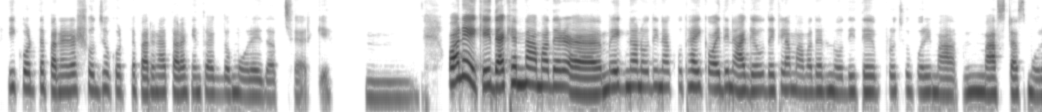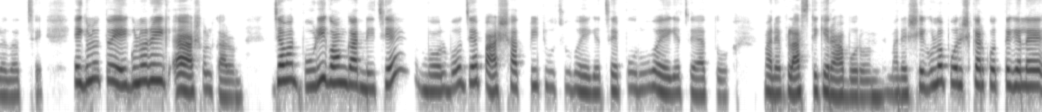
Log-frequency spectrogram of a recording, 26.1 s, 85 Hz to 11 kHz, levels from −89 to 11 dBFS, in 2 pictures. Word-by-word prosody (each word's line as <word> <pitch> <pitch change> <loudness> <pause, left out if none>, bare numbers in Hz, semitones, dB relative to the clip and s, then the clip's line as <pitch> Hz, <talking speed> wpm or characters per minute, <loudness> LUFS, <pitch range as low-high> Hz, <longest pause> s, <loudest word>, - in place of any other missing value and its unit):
ই - - -2
করতে 235 0 -2
পারে 210 0 -1
না, 220 - -1
সহ্য 220 -3 -6 0.2
করতে 210 +1 -9
পারে 190 +1 -1
না - - -4
তারা 195 0 -1
কিন্তু 200 +1 -7
একদম 185 0 -9
মরেই 175 -1 -6
যাচ্ছে 165 0 -12
আরকি। - - -18 0.5
হুম। 160 -1 -13 0.6
অনেক 360 -7 +8
এই - - +6
দেখেন 285 +4 +7
না 295 - +6
আমাদের 265 0 +2 0.2
আ - - +5 0.4
মেঘনা 255 +1 +1
নদী 250 +1 -7
না 250 - -5
কোথায় 255 0 -1
কয়দিন 235 +1 -1
আগেও 215 0 -2
দেখলাম 225 +1 -5
আমাদের 210 +1 -5 0.2
নদীতে 205 +1 -5 0.2
প্রচুর 210 +1 -11
পরিমা 200 -1 -5 0.5
মাছ 190 0 0
টাছ 190 -1 -3
মরে 180 -2 -6
যাচ্ছে। 170 0 -12 0.5
এগুলো 310 +4 +2
তো - - -3 0.2
এগুলোরই 325 +5 +3 0.2
আ - - +7
আসল 230 +2 -9
কারণ। 160 -1 -6 0.5
যেমন 335 +1 +6
বুড়িগঙ্গার 300 0 +4
নিচে 235 +6 -1 0.5
বলব 210 +1 -4 0.2
যে 305 - +2
৫, 210 +1 +2
৭ 245 -2 -1
ফিট 270 -1 -8
উঁচু 240 +1 -19
হয়ে 205 -3 -2
গেছে, 195 +3 -7 0.2
পুরু 230 -2 -10
হয়ে 210 -5 0
গেছে 195 0 -10 0.2
এত। 185 - -26 0.6
মানে 195 -2 -1
প্লাস্টিকের 200 +1 +1
আবরণ। 170 -1 -5 0.2
মানে 185 0 -4
সেগুলো 255 +4 0
পরিষ্কার 285 0 +1
করতে 270 0 0
গেলে, 265 0 +3
220 Hz, 150 wpm, -23 LUFS, 195-265 Hz, 0.6 s, অনেক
